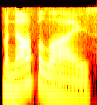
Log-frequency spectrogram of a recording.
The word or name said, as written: monopolize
